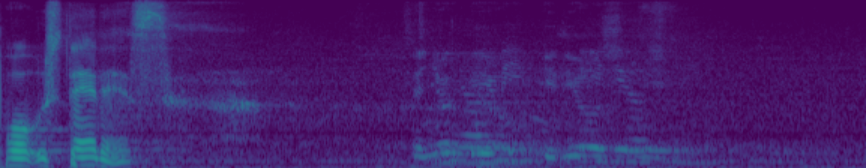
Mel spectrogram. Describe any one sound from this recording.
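An elderly man speaks slowly and solemnly through a microphone in a reverberant room.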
